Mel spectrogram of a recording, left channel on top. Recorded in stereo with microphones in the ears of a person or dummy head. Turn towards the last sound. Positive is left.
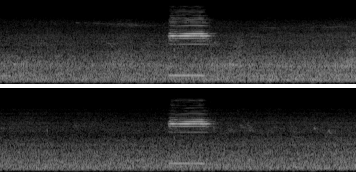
turn(degrees=25)  # may be behind; listen again after turning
